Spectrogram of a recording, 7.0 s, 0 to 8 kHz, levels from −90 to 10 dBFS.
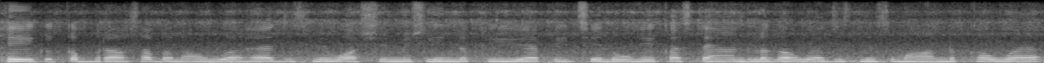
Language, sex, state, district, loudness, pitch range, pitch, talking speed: Hindi, female, Punjab, Pathankot, -16 LUFS, 230-240 Hz, 230 Hz, 190 wpm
